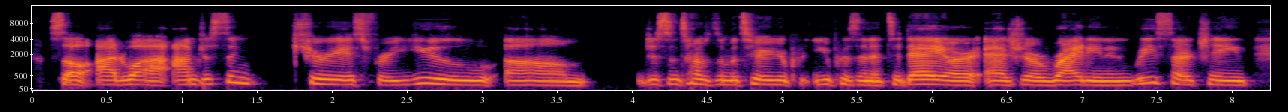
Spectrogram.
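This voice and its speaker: In an American accent, a woman uses an ordinary speaking voice at a fairly low pitch, with ordinary pitch variation and a moderate pace. The sound is dry and close with no echo, over a quiet background. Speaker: licensed psychologist. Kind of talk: audience question in webinar.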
